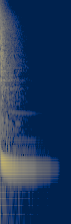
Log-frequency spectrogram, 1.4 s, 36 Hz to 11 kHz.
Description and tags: DW drum kit, used: Sennheiser e604 Drum Microphone, WaveLab, FL, Yamaha THR10, lenovo laptop
drum, DW, hi, kit, tom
